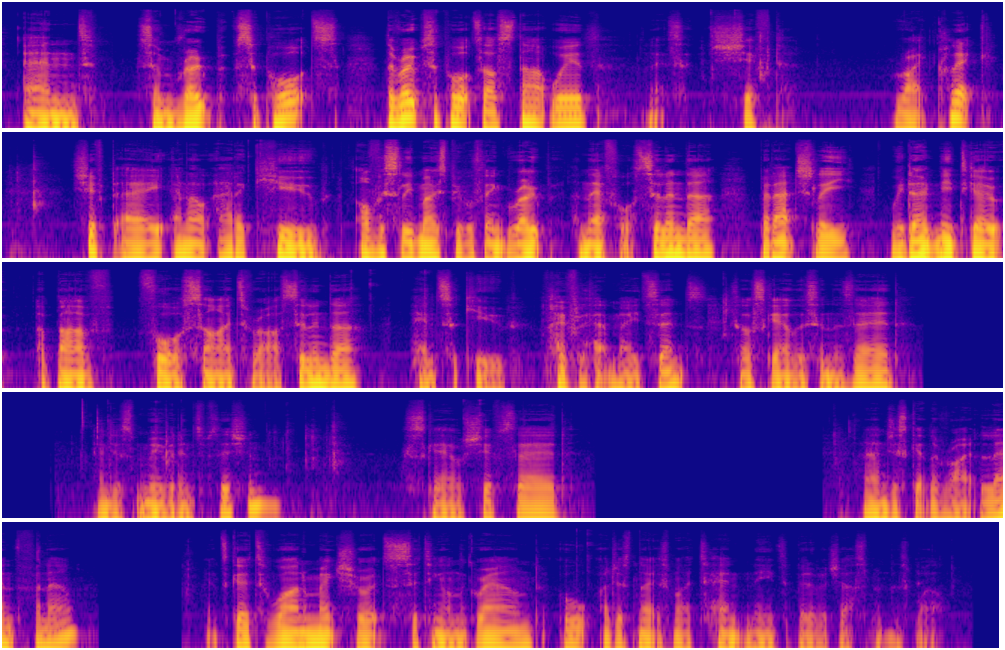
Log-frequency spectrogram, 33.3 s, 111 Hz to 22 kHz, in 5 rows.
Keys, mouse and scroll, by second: 2.0-4.6 middle drag, 4.6 shift+right click, 6.6 shift+a, 12.5 s, 16.0-16.5 middle drag, 16.5-18.0 scroll up 1, 18.0 s, 19.9 middle click, 20.2-20.6 scroll down 2, 20.6-21.7 shift+middle drag, 21.7 s, 24.2-25.5 middle drag, 25.5 g, 27.8 KP_1, 30.4 click, 30.9 Tab.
